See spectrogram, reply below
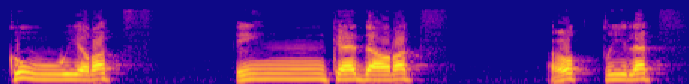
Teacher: وسبب هذا أن المتكلم بهذا النطق الذي نطقته الآن بعد أن قرع بطرف لسانه مخرج التاء نزل مباشرة إلى الصفحة الداخلية للثنايا السفلى للأسنان السفلى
